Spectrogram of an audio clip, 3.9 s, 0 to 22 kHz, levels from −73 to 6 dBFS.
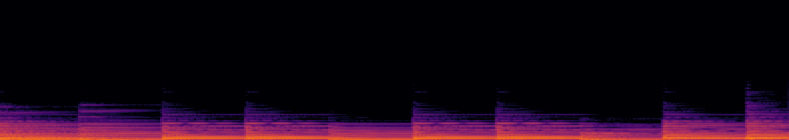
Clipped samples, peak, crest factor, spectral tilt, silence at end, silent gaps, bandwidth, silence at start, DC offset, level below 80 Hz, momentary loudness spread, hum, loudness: under 0.1%; -8 dBFS; 14 dB; -9 dB/octave; 0 s; none; 6.2 kHz; 0 s; under 0.1%; -38 dBFS; 2 LU; none; -23 LUFS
